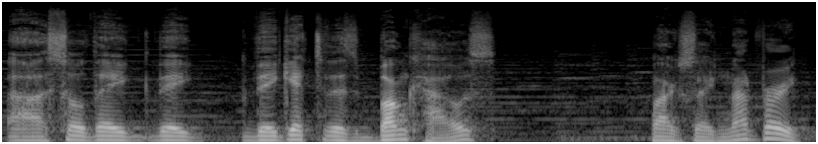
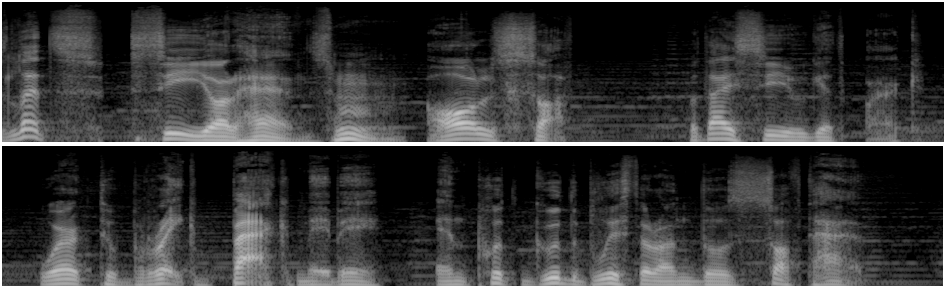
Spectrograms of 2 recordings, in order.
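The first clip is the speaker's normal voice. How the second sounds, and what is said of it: Put-on French or Russian accent. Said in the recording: “I don't know if this guy should be French or Russian. The accent I'm choosing”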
